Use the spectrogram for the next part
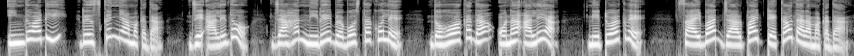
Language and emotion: Santali, happy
